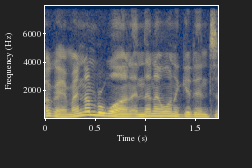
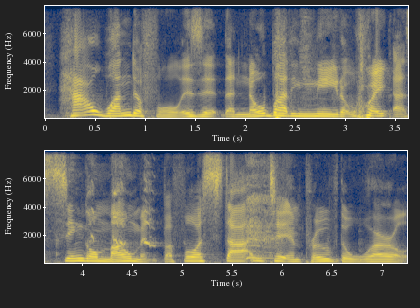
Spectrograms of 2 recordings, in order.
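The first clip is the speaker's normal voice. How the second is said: attempted put-on New York accent; 3 semitones higher, 7 dB louder than usual.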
